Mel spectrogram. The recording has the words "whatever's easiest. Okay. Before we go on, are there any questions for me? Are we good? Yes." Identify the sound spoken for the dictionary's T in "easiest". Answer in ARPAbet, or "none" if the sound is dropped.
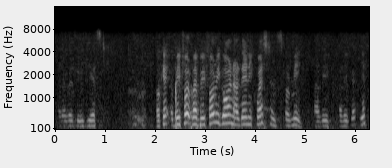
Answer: T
